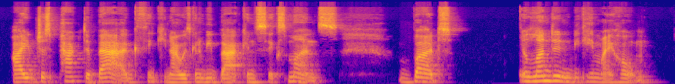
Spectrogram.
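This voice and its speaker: A woman in an American accent, medium in pitch with vocal fry, at a moderate pace with monotone, flat intonation. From US West, Los Angeles. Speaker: healer and organ donation advocate. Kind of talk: interview testimony. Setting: live stream video chat. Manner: hesitant, many fillers and repeats.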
